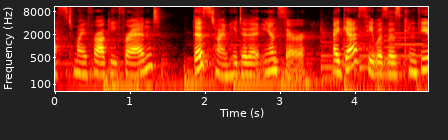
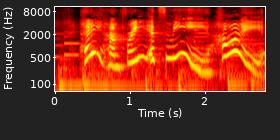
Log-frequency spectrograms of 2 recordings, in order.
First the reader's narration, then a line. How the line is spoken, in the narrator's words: shouted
